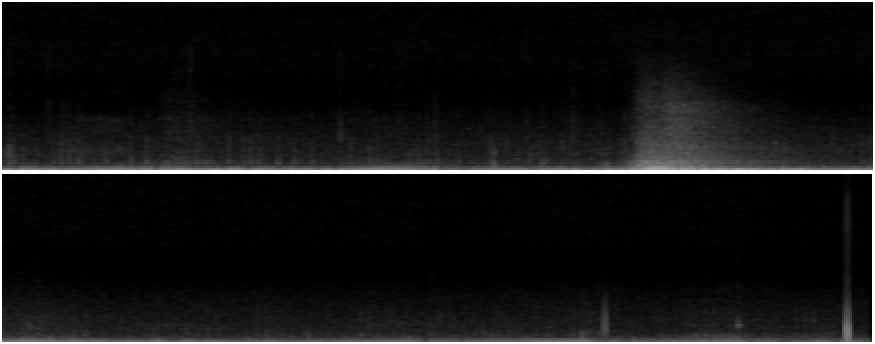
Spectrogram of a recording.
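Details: Mother cat nursing a kitten whose eyes are still closed, born inside a building; continuous low, even purring with a brief louder rustle midway and light background hiss.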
